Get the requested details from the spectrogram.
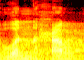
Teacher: ہوگا، یعنی نون کو بغیر غنہ کیے جلدی پڑھا جائے گا، ہا کو را سے ملا کے جلدی پڑھا جائے گا اور پر پڑھا جائے گا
